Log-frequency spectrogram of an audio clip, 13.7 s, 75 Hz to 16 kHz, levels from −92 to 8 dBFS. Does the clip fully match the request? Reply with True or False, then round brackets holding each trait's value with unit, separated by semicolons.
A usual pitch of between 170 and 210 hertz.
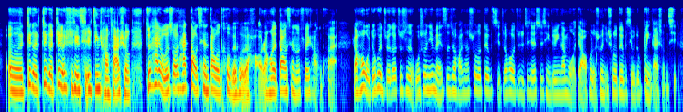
True (200 Hz)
